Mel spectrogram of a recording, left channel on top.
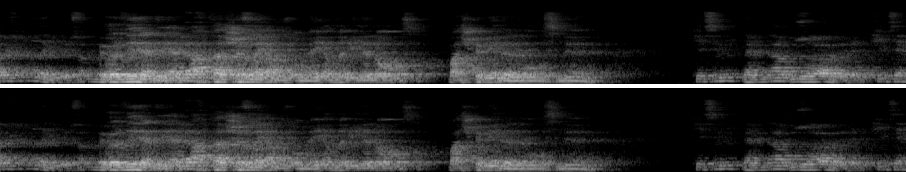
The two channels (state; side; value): quieter; right; 3.3 dB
